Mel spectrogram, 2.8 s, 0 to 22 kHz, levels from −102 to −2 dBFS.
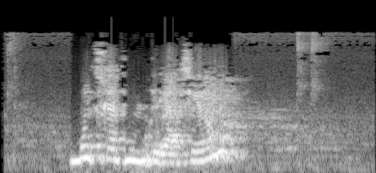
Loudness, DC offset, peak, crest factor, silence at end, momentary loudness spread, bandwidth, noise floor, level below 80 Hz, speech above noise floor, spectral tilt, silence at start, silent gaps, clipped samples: -8 LUFS; under 0.1%; 0 dBFS; 10 dB; 0.4 s; 21 LU; 11.5 kHz; -34 dBFS; -44 dBFS; 27 dB; -5 dB/octave; 0.05 s; none; under 0.1%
